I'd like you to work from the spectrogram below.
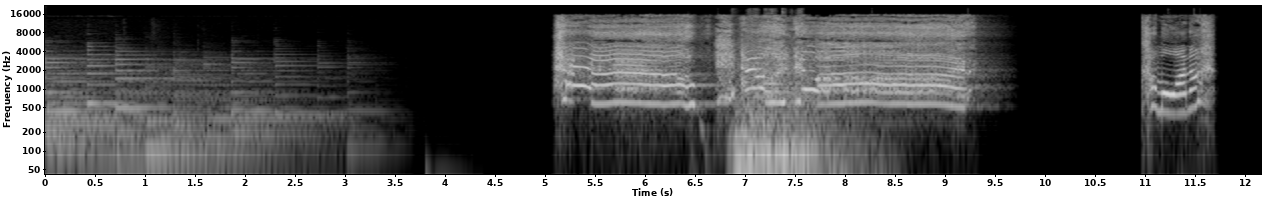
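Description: Velvet, a character in the video game Tales of Berseria, lets out loud, strained yells in two long bursts followed by a shorter cry, after a fading musical passage and a brief silence.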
